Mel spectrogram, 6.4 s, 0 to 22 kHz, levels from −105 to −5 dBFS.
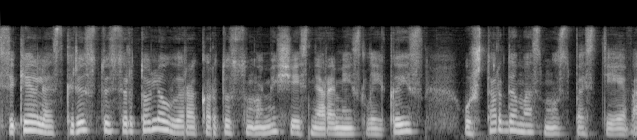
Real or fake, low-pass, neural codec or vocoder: fake; 10.8 kHz; vocoder, 44.1 kHz, 128 mel bands, Pupu-Vocoder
